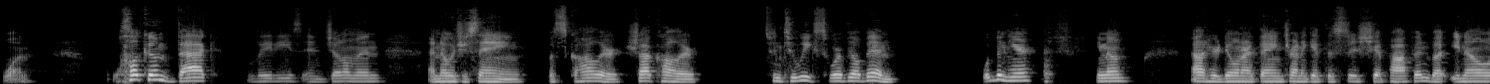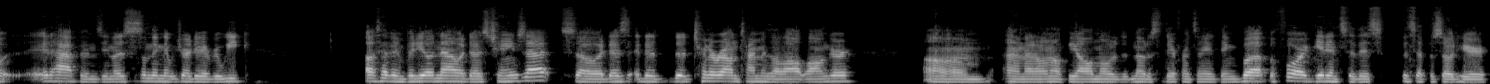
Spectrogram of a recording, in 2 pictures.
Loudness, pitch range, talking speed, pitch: -24 LUFS, 125-145 Hz, 195 wpm, 135 Hz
